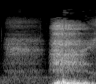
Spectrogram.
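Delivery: loud breathy pant. A narrator's reading. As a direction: heave a breath after a fright.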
